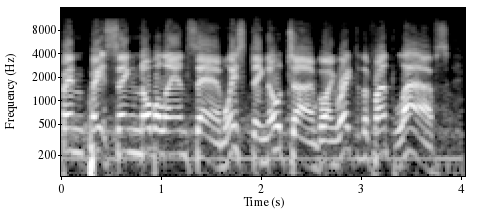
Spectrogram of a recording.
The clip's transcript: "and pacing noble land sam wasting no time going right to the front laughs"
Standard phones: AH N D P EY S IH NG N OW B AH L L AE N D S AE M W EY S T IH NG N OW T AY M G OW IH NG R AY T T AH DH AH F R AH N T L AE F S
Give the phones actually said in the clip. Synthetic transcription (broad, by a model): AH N P EY S IH NG N OW AH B L AE N D S AE M W EY S T IH NG N OW T AY M G OW IH NG R AY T T AH DH AH F R AH N T L AE F S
